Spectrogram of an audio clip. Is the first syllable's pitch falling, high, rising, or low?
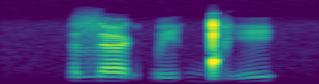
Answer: falling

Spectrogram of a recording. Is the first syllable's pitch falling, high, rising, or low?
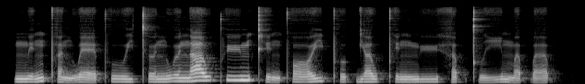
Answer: rising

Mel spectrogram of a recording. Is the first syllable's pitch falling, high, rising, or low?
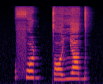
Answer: high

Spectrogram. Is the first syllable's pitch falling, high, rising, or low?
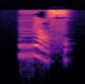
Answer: falling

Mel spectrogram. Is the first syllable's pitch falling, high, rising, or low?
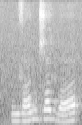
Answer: rising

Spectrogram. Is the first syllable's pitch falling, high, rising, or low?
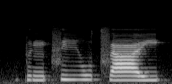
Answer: low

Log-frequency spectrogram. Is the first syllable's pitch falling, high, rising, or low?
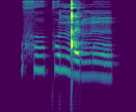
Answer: high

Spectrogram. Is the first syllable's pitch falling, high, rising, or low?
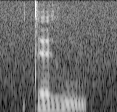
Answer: low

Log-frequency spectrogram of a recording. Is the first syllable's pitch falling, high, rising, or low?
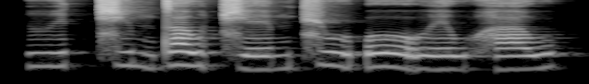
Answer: rising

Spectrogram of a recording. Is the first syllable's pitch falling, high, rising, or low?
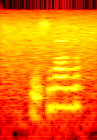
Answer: low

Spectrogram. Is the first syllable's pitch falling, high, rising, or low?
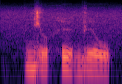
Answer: falling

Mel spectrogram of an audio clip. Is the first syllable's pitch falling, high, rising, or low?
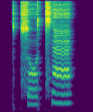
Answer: low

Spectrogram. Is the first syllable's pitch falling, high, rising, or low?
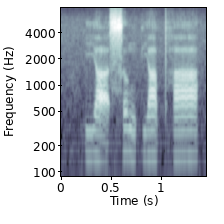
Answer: low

